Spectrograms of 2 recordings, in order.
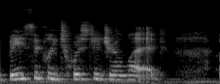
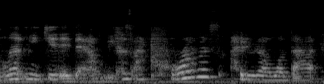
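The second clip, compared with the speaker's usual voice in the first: soft, breathy pleading whisper; whispered begging; 6 dB quieter than usual. Retold or imitated. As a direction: beg the doctor under your breath. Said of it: "I'm begging".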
